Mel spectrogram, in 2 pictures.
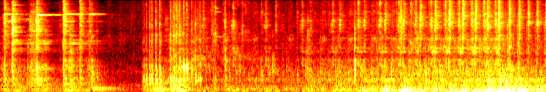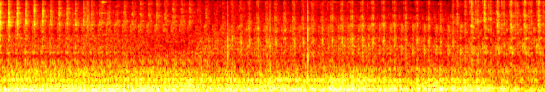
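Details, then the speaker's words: Wood chipper engine started after welding a broken ear and bolting the fuel tank tight to reduce rattle; cranks briefly, catches, and settles into a steady, even putter with no knocks or misses. Normal start and idle. "Let's hear it run. Hopefully it'll rattle a lot less now that that tank's bolted on tight."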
